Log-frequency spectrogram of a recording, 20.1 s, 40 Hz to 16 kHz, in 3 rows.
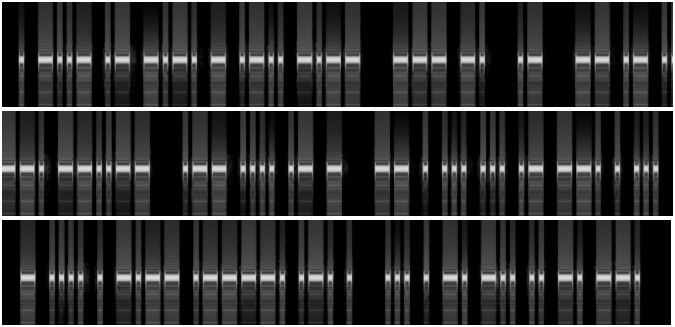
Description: Morse code, heard as a keyed tone, about 25 wpm, 600 Hz. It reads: EXACTLY ON A MAP, WHAT MESSAGES THEY'RE SENDING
